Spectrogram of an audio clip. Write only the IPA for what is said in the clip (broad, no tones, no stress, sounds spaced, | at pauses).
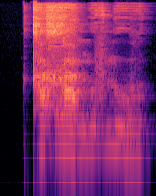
kʰ a x ɣ a ŋ͡m u v n u l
